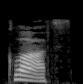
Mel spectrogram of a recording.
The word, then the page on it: cloths: British English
